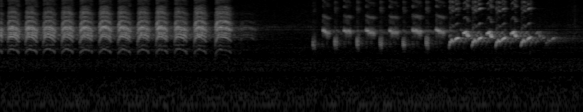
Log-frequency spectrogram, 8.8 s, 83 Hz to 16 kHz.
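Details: Northern mockingbird singing at 2 a.m. on a July night, mimicking other birds: a rapid series of harsh, evenly spaced rasping notes, a short pause, then varied quick chirps and buzzy phrases.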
